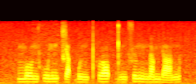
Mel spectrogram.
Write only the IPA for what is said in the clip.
m oː˧ n k w i˦˥ n t͡ɕ a˨˩ p̚ w ɯ˩˦ ŋ pʰ l ɔː˦˥ p̚ d ɯ˨˩ ŋ s ɯ˥˩ ŋ n a˦˥ m j a˩˦ n

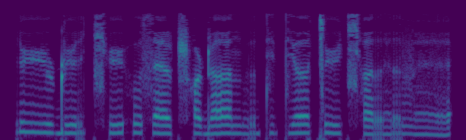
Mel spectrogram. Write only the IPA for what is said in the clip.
ɾ yː ɖ y r t͡ɕʰ y h u s ɛː ʈ͡ʂʰ ɒ ɖ ɐː n̪ ṳ r tʲ ə tʲ əː ǀ y t͡ɕʰ ɐ r ɛ̤ r v ɛ̤

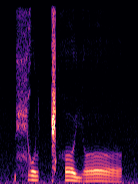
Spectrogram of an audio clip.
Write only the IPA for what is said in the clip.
ɕ o l ǁʰ ʌ j ʌː

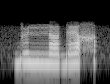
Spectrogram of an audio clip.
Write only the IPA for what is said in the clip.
ɡ ʉ nː ɐ ɡ ɛ χ

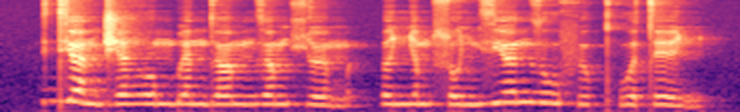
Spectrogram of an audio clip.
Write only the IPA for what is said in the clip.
dʲ a n d͡ʒ ɛ ɦ o m b ɛ n d œː m n z œ m ç ø m | ə ɲ ɛ m ɬ o ɲ zʲ œː n z u f y kʷʼ ɛ t e ɲ

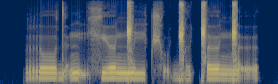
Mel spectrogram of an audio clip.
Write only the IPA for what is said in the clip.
r oː d ə̰ n ḭ xʲ əː ŋ͡ǁ iː t͡ʃʰ o̰ ɡ͡ǁ əː ǁ əː ŋ͡ǁ ə̰

